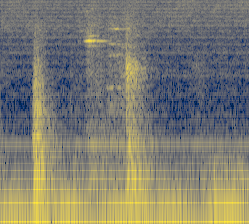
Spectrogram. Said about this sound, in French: La porte s'ouvre. C'est lui.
